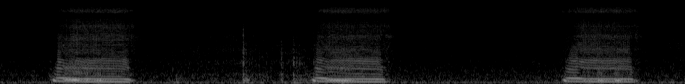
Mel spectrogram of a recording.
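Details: A white Persian cat napping, with an elusive, low snoring captured before she woke up.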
